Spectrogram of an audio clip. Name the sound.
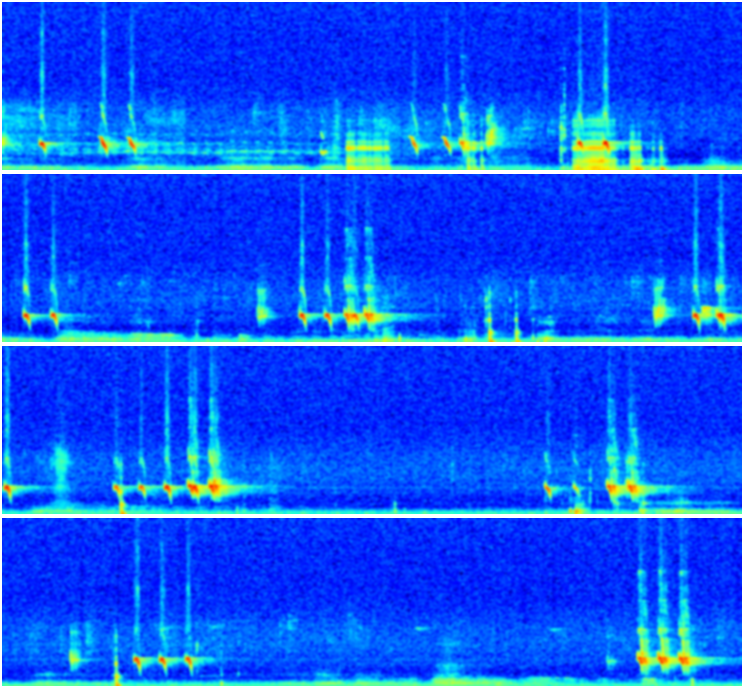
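wild bird calls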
